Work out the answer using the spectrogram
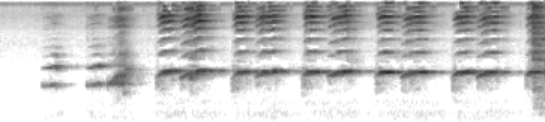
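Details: Pet cockatiel opens with two soft whistles and a rising squeak, then shifts to a higher, brighter repeated whistle delivered in quick, even pulses.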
